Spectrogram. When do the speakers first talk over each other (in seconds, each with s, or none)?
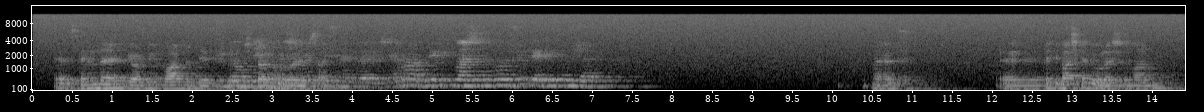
2.3 s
